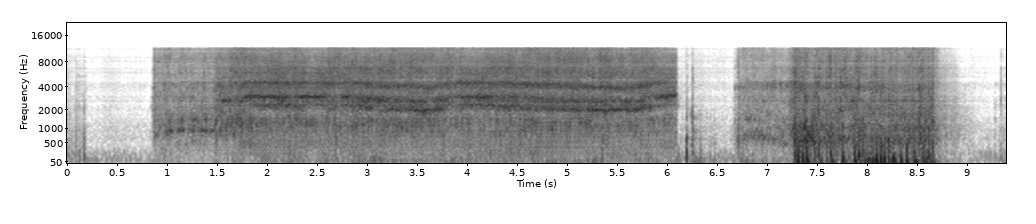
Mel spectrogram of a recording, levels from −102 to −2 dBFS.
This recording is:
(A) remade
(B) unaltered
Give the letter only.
A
